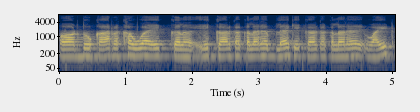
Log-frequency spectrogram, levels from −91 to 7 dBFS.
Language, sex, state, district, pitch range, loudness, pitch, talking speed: Hindi, male, Jharkhand, Deoghar, 155-165 Hz, -15 LUFS, 165 Hz, 240 wpm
